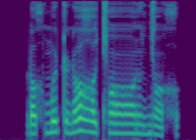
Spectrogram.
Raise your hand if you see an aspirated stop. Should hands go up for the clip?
yes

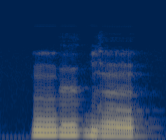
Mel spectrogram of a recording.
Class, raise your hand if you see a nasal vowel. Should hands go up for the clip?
yes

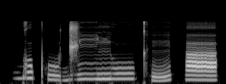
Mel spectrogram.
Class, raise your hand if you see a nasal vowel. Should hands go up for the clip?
yes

